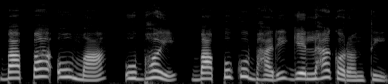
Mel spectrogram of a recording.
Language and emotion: Odia, neutral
